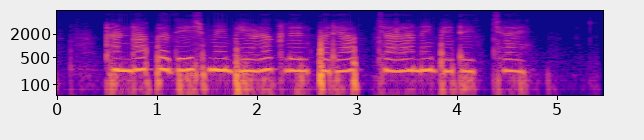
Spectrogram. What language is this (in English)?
Maithili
